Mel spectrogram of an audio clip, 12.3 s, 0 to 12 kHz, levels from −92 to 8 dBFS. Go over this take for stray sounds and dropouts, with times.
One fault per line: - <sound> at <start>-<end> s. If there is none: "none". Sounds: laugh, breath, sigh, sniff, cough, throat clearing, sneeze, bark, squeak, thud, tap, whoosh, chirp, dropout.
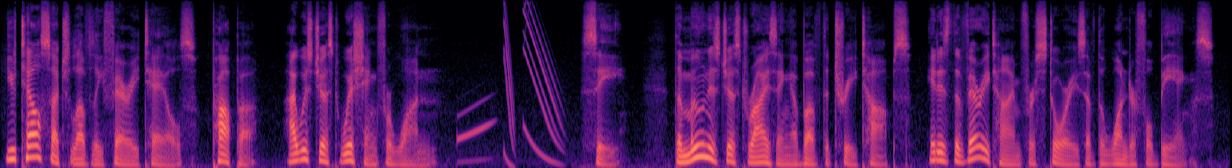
- chirp at 4.6-5.7 s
